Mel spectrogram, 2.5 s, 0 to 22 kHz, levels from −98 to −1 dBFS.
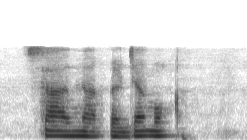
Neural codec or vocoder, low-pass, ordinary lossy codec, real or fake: codec, 44.1 kHz, 2.6 kbps, SNAC; 5.4 kHz; AAC, 24 kbps; fake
